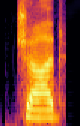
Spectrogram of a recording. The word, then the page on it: chard: Indian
